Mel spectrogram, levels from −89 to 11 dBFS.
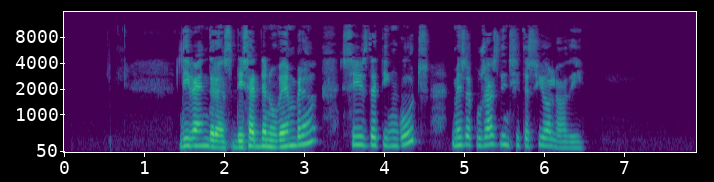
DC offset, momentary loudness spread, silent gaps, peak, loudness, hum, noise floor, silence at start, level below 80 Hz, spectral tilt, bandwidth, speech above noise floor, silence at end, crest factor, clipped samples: under 0.1%; 17 LU; none; -4 dBFS; -22 LUFS; none; -79 dBFS; 1.45 s; -74 dBFS; -5.5 dB/octave; 11.5 kHz; 56 dB; 1.45 s; 22 dB; under 0.1%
